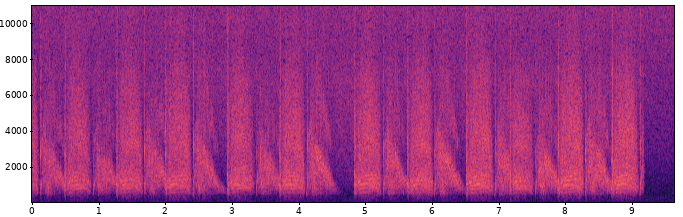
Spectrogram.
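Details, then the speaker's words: CW Doppler in a 62-year-old male with a Starr-Edwards mitral prosthesis: a harsh, buzzing musical tone in each systolic envelope, an angry bee murmur of mitral regurgitation from a torn cusp. Intraoperative transesophageal echo confirmed the tear and the prosthesis was replaced. "This is the CW Doppler exam, which also shows unusual vibrations within the systolic envelope. Listen again to the angry bee murmur that is typical for a torn cusp."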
